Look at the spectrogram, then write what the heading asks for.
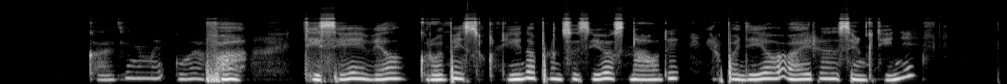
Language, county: Lithuanian, Vilnius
